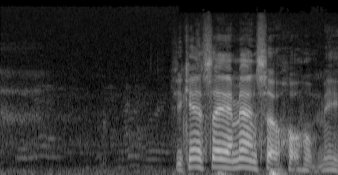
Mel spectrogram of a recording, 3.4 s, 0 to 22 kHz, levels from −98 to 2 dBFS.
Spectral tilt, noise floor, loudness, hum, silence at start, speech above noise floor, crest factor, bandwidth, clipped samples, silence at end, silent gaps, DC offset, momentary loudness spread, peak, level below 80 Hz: -3 dB/octave; -63 dBFS; -32 LUFS; none; 0 s; 30 dB; 20 dB; 19 kHz; under 0.1%; 0 s; none; under 0.1%; 12 LU; -16 dBFS; -48 dBFS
